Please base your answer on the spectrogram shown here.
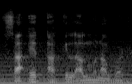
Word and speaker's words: Said Aqil Al-Munawwar: Memang bacanya harus urut Said Aqil Al-Munawwar. Karena sekali salah Said Aqil Sirat.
